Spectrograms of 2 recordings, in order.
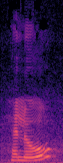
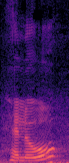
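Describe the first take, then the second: Both takes have the same delivery.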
